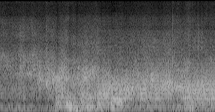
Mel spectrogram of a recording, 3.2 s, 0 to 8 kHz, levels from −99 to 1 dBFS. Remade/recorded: remade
